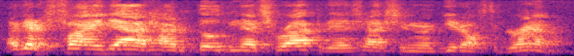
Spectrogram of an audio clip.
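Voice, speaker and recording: Emphatic older coach, distant mic. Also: male voice, on the high side, fairly even intonation, racing. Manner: emphatic, asks rhetorical questions. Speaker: wrestling coach. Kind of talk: coaching clinic talk.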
